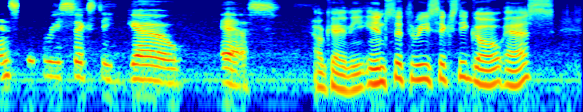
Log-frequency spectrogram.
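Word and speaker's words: Insta360 GO S: new cameras we have the X360 is that the right way to say it uh s is new did I say it right S no you say you say that one okay say it insta 360 go s okay the insta 360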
